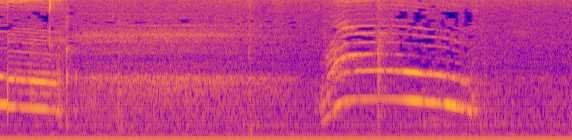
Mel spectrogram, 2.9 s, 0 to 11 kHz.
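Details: Highlander kitten, 10 weeks old, on its second day in a new home, indoors: one clear meow with a falling tone after a brief earlier cry, while a woman talks softly to it.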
